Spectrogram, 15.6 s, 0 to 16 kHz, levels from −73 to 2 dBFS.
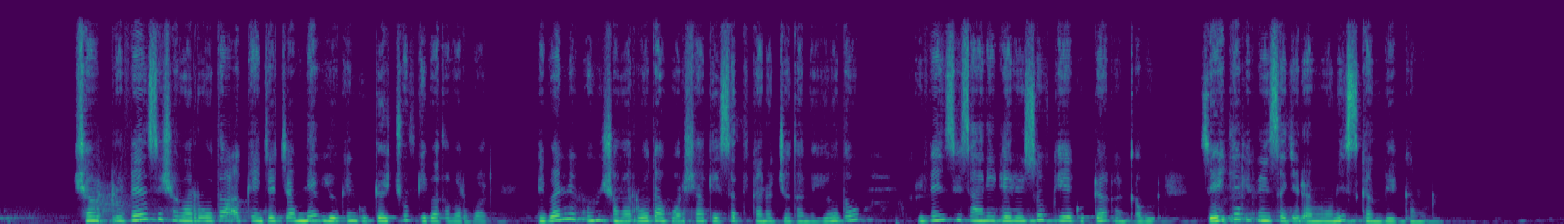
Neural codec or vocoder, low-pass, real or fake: codec, 32 kHz, 1.9 kbps, SNAC; 14.4 kHz; fake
